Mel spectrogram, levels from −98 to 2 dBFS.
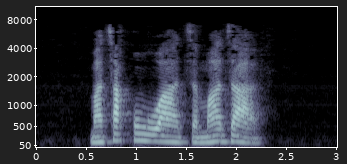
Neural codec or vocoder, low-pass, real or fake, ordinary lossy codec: none; 7.2 kHz; real; MP3, 32 kbps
